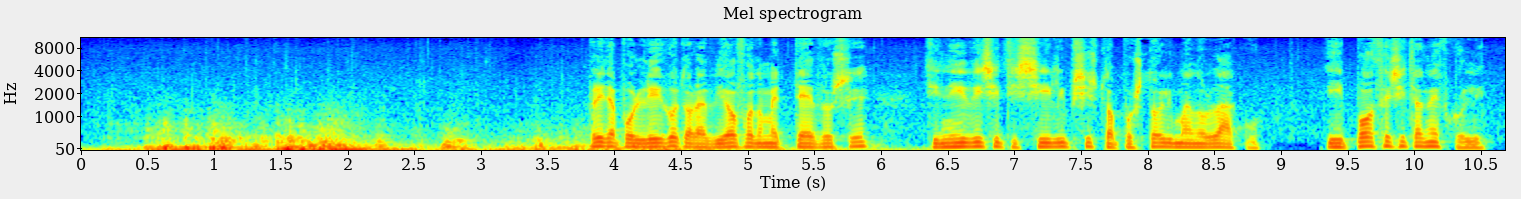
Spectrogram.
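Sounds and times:
low rolling thunder: 0.0 - 6.3
steady rain on a rainy morning: 0.0 - 10.6
speech: 3.8 - 10.6.

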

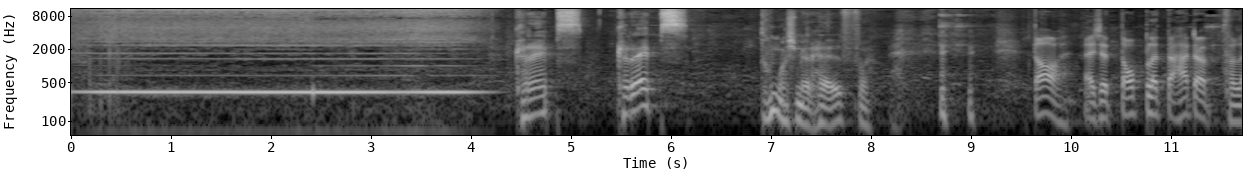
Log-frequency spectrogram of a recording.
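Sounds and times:
steam whistling and hissing from escaping steam: 0.0 - 4.3
speech: 4.5 - 6.2, 6.9 - 8.9, 9.6 - 11.7
laughter: 8.2 - 9.3.

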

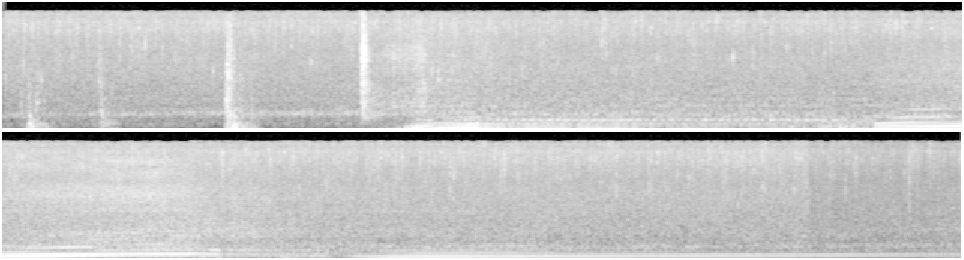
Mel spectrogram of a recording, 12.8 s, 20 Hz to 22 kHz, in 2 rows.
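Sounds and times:
sharp knocks: 0.0 - 0.9, 1.5 - 1.8
car engine rumbling as the vehicle drives through the downpour: 0.0 - 12.2
heavy hurricane rain hissing in New Orleans during Hurricane Katrina: 0.0 - 12.7.

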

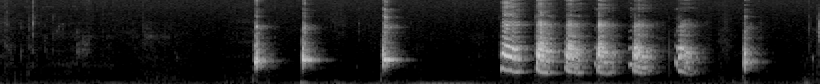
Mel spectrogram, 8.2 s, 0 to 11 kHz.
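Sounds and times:
turkey call gobbler yelping raspy yelps: 2.6 - 4.1, 5.0 - 7.6.

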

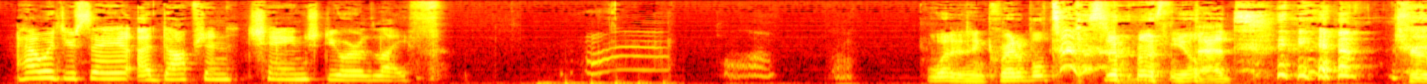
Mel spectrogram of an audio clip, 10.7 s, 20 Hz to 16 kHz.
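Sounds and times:
speech: 0.2 - 3.4, 7.0 - 10.6
soft thumping: 4.0 - 5.1
former shelter cat meowing: 4.2 - 6.4
laughter: 7.9 - 10.6.

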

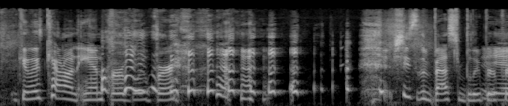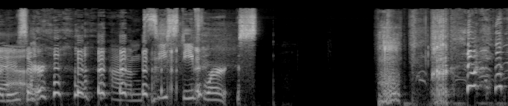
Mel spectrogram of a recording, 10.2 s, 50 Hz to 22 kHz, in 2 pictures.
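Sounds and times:
speech: 0.1 - 3.0, 3.7 - 7.7
laughter: 0.8 - 4.3, 5.0 - 7.4, 9.6 - 10.1
loud human snort close to a microphone: 8.8 - 9.8.

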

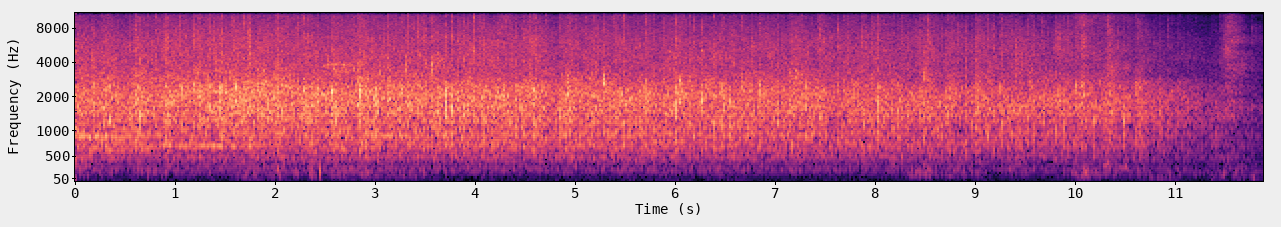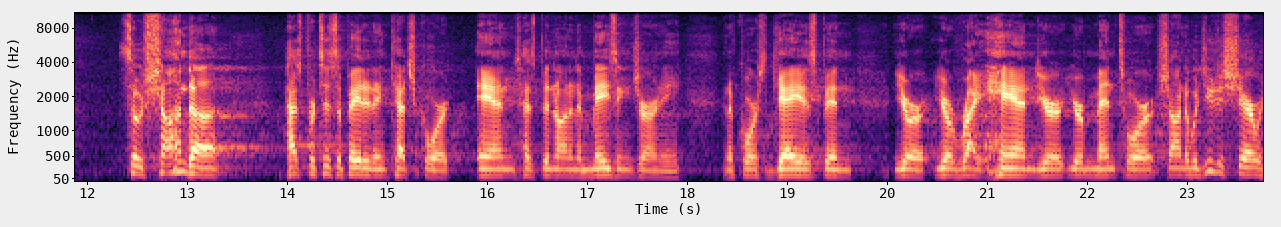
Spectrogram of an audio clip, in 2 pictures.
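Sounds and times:
church audience clapping: 0.0 - 11.8
speech: 12.4 - 13.4, 14.0 - 23.7.

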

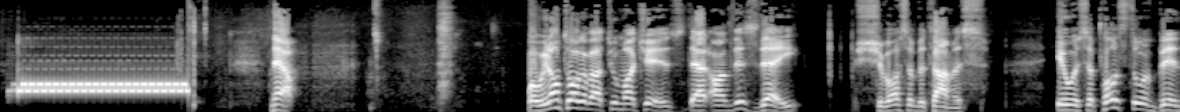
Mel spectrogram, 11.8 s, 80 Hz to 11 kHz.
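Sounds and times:
telephone ringing with one continuous electronic tone: 0.0 - 1.9
speech: 2.7 - 3.0, 5.3 - 8.0, 8.6 - 9.9, 10.6 - 11.8.

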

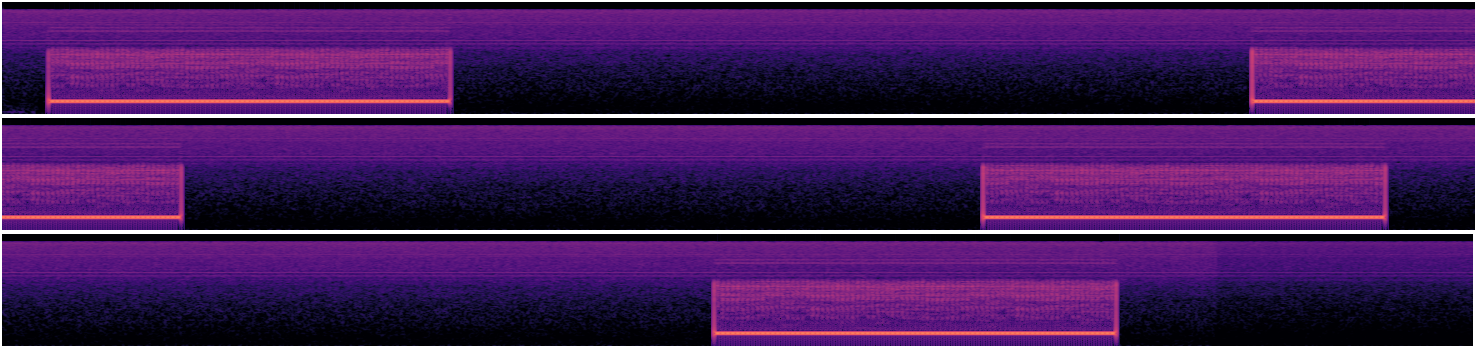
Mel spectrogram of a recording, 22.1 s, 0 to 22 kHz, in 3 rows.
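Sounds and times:
telephone ringback tone while calling a listener back: 0.2 - 2.3, 6.3 - 8.3, 12.3 - 14.3, 18.3 - 20.3.

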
